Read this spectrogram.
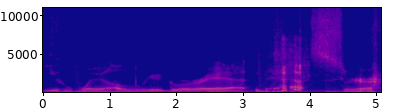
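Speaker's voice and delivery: very slow, deliberate, drawn out word by word. After being slapped, Claire answers the man who hit her, very slowly. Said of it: "she says really slowly".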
